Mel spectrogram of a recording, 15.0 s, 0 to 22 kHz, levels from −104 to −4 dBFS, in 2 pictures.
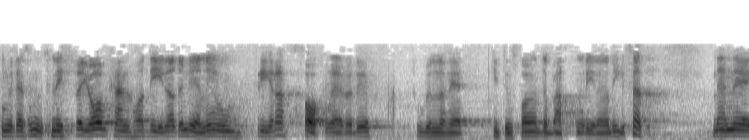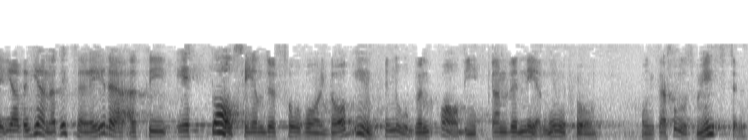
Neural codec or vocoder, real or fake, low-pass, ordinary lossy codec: codec, 16 kHz, 1 kbps, X-Codec, HuBERT features, trained on balanced general audio; fake; 7.2 kHz; MP3, 24 kbps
